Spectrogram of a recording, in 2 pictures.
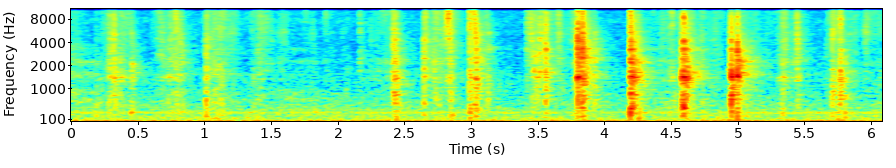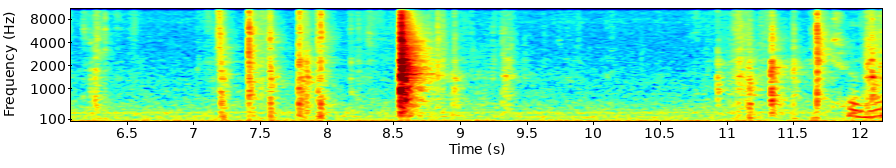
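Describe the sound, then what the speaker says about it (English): Oracle cards are shuffled by hand in a run of quick papery riffles and flicks, with one sharper snap near the end, heard close up against a quiet room. "I'm going to pull some oracle cards."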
